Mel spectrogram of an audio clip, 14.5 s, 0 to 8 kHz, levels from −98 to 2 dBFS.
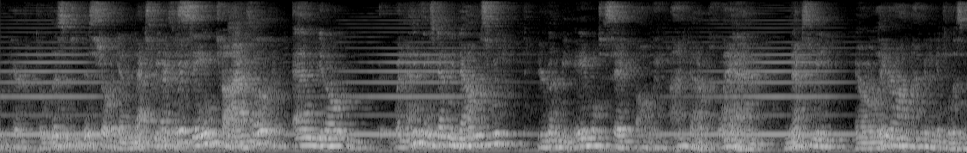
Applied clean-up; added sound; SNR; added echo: none; Wind instrument, woodwind instrument; 12 dB; reverberation time 1.1 s.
